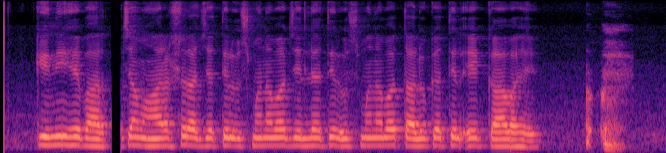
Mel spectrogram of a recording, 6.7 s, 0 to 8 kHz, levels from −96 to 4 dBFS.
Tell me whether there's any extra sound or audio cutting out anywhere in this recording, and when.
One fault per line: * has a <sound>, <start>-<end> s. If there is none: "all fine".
* has a dropout, 1.1-1.2 s
* has a throat clearing, 5.9-6.4 s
